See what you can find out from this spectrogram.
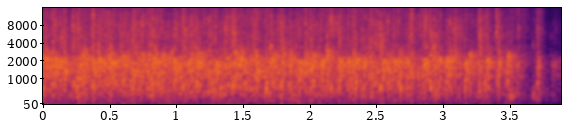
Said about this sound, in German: Herr Keuter, Ihr Applaus. Applaus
